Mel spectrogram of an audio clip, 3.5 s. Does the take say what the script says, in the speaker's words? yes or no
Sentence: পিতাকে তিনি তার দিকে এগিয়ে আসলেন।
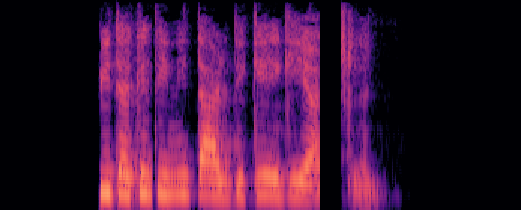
yes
